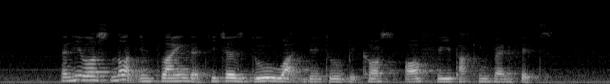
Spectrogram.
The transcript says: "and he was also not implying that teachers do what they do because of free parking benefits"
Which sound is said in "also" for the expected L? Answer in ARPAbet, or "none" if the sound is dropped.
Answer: none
